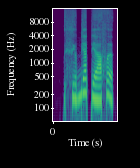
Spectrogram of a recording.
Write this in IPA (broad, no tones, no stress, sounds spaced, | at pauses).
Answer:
fʲ ʊ bʲ a pʲ a f ə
